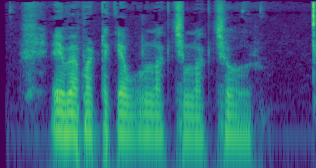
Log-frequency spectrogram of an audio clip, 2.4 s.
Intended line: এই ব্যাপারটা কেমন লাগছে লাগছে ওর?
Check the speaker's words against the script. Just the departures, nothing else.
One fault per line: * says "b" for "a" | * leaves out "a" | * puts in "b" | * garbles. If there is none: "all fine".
all fine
